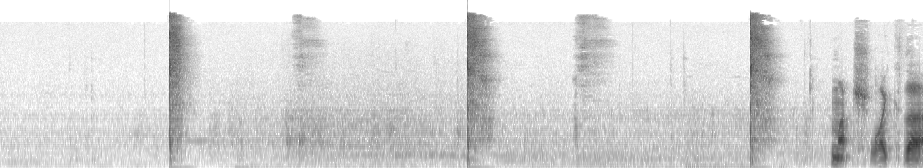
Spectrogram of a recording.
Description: Someone is firing a cap gun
